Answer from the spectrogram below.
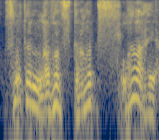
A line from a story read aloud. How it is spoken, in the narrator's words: I whispered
